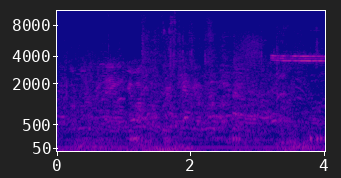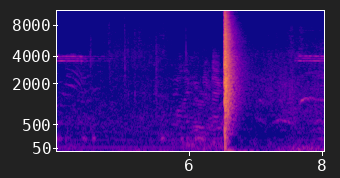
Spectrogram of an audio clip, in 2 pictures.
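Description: A single sharp crack about six and a half seconds in, much louder than anything else, fading quickly. Before it there is only faint background, with a thin steady high tone heard twice.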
